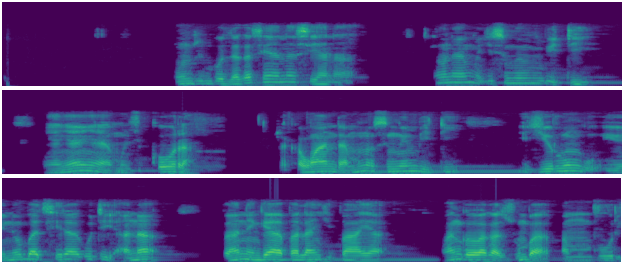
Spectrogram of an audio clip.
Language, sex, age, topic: Ndau, male, 18-24, education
